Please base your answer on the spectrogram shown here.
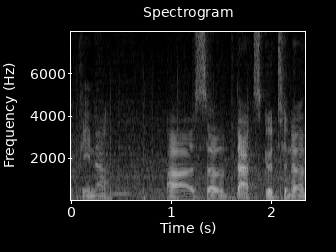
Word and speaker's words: Fina: I don't know if I said that yet already this episode, but it is Fina, just like F-E-E-N-A, Fina.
